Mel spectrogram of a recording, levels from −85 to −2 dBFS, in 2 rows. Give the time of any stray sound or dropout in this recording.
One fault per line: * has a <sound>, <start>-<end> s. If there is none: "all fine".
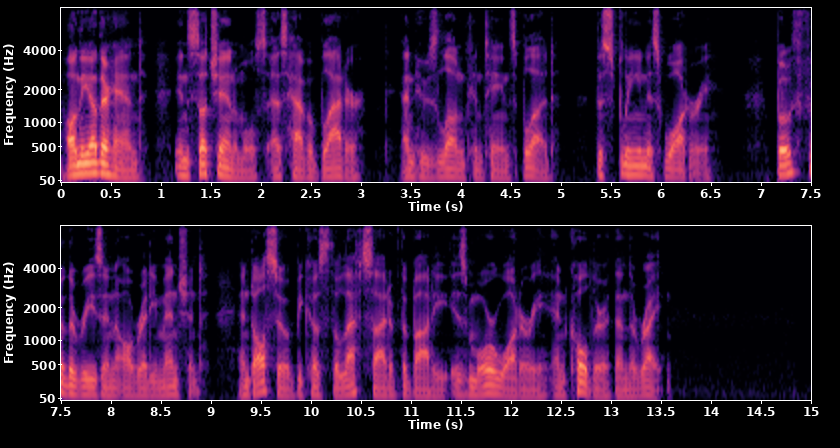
all fine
